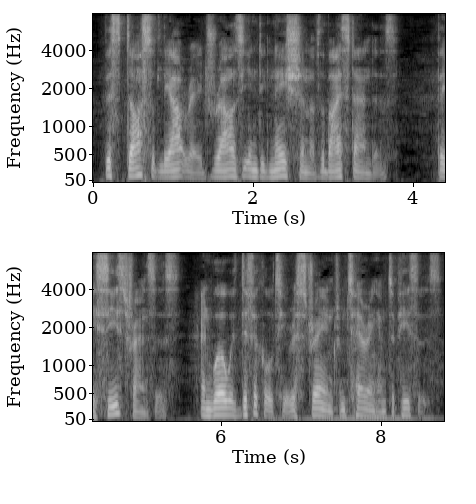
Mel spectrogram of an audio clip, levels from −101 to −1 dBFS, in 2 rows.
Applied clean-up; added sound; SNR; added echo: none; none; none; none.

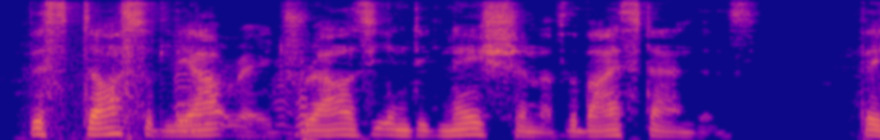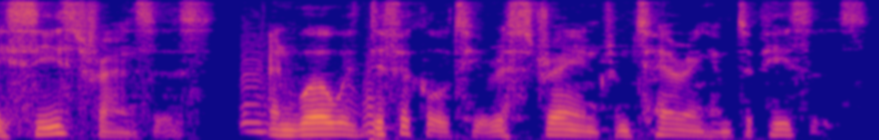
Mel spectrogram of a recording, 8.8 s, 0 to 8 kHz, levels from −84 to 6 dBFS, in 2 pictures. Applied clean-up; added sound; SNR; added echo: classical method spectral subtraction.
